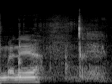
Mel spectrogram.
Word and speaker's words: Manaea: I think I should pronounce his name, Manaea.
